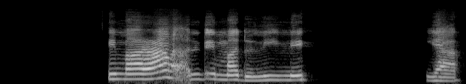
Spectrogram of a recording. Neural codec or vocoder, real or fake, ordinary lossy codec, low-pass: codec, 44.1 kHz, 2.6 kbps, DAC; fake; none; 14.4 kHz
